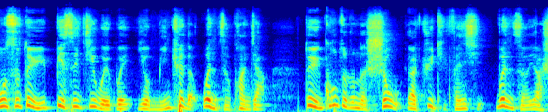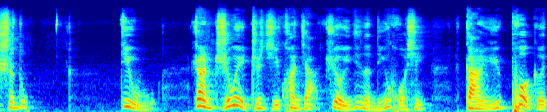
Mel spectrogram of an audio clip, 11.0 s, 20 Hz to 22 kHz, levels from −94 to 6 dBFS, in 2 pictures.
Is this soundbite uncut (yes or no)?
yes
